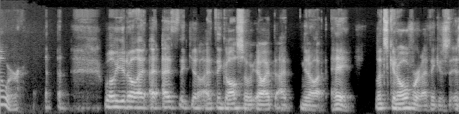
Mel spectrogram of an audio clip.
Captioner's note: laugh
